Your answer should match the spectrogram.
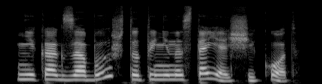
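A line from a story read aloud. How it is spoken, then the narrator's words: Snide tongue click. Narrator (Russian): ехидно цокнула языком Джезиба Рога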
